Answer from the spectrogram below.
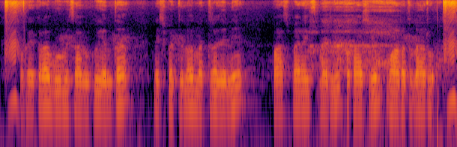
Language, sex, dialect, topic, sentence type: Telugu, male, Southern, agriculture, question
